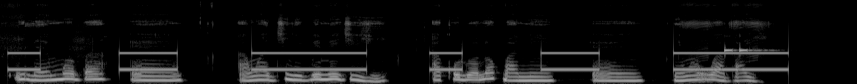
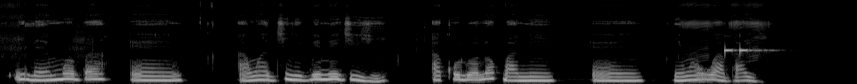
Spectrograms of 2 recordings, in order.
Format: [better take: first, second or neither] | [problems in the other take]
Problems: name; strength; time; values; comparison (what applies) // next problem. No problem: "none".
second | background sound (Telephone); 3 dB below the speech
